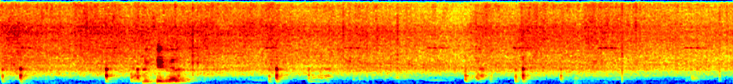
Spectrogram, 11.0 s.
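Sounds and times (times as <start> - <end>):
food sizzling in oil: 0.0 - 11.0
wooden spatula scraping a pan: 4.0 - 5.2, 7.0 - 8.8.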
